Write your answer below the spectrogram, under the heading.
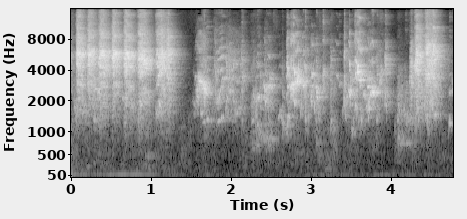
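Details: Budgerigars chirping for relaxation: dense bursts of buzzy, scratchy chatter in rapid clusters with brief pauses between phrases, several birds overlapping.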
